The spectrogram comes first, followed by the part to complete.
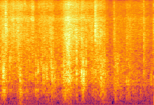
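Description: Shiny black leather shorts rustling and crinkling as they are unfolded and shaken out, an irregular run of soft crackles.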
